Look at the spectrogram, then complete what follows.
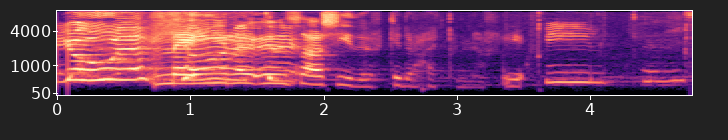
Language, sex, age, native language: Icelandic, male, 8, Icelandic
